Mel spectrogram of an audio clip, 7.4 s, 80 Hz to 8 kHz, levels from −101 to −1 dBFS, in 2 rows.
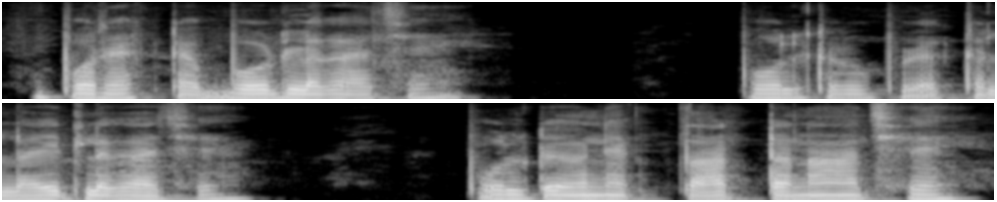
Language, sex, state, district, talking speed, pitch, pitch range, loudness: Bengali, male, West Bengal, Malda, 135 wpm, 125 Hz, 120-130 Hz, -20 LUFS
